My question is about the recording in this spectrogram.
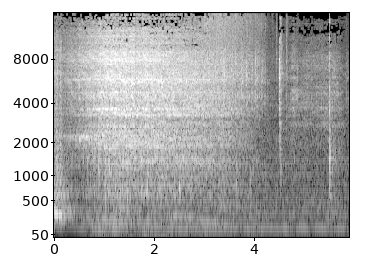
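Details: Lathe turning a crankshaft for a two-cylinder horizontal four-stroke model engine: loud, harsh rattling buzz during the cut, fading as the pass ends; tool chatter, owner suspects tool overhang rather than crank overhang.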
